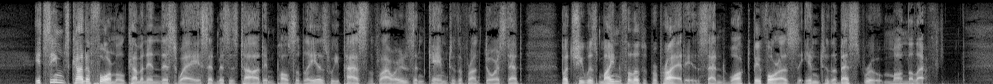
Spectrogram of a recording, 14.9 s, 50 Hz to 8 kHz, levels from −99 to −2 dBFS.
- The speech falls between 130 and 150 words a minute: No, average, 170 wpm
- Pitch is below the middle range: Yes, very low, 95 Hz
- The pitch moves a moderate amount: No, wide, 7.5 semitones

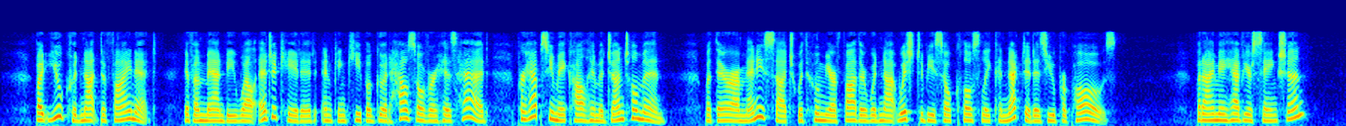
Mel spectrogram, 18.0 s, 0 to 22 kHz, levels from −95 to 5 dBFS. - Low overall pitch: No, medium, 185 Hz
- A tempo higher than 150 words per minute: Yes, average, 180 wpm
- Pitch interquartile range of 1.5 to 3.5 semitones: Yes, average, 2.8 semitones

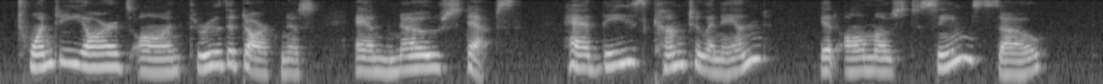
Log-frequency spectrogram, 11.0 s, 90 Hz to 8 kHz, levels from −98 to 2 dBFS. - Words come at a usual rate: No, slow, 105 wpm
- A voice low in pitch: No, high, 210 Hz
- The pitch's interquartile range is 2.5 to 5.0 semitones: No, wide, 5.6 semitones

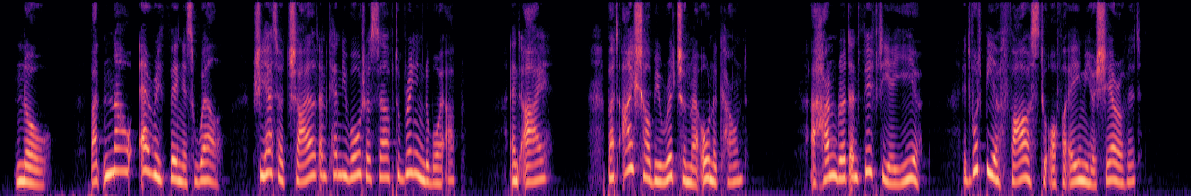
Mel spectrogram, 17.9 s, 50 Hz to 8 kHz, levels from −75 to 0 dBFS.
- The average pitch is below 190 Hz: No, high, 230 Hz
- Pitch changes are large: No, average, 4.9 semitones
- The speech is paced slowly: No, average, 160 wpm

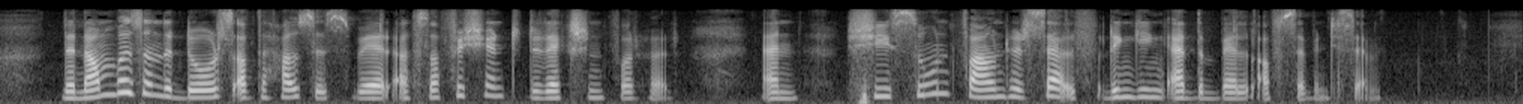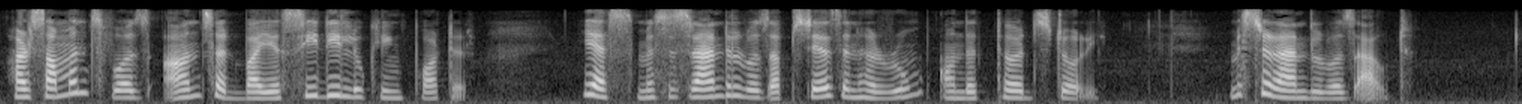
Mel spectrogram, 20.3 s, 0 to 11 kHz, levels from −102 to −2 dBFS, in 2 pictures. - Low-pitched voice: No, high, 230 Hz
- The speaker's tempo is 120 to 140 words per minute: No, average, 150 wpm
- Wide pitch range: No, average, 3.9 semitones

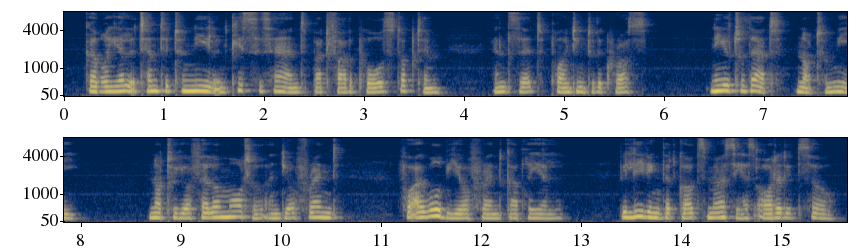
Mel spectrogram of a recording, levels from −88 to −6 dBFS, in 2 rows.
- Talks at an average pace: Yes, average, 185 wpm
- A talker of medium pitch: Yes, medium, 165 Hz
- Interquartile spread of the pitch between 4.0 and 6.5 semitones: No, average, 3.0 semitones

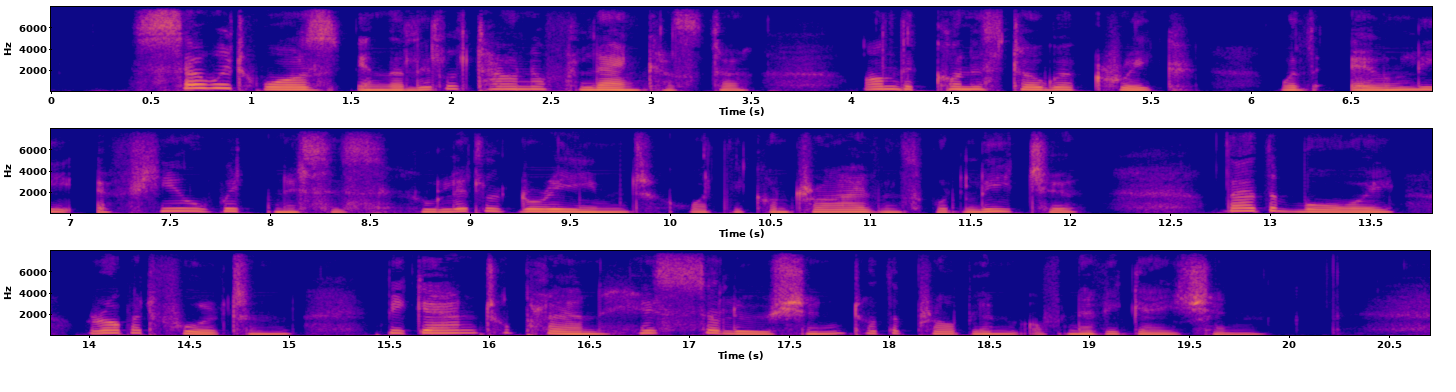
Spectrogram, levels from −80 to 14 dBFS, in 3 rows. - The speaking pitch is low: No, high, 190 Hz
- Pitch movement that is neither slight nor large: No, wide, 5.7 semitones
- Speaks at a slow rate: Yes, slow, 120 wpm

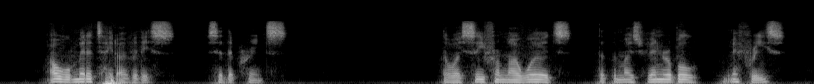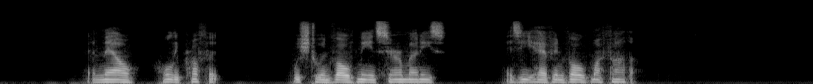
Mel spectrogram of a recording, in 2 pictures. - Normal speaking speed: No, slow, 130 wpm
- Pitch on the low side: Yes, low, 110 Hz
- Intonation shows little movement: Yes, narrow, 1.5 semitones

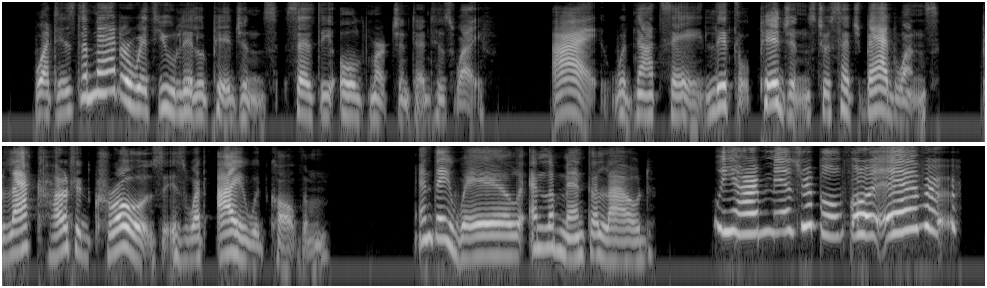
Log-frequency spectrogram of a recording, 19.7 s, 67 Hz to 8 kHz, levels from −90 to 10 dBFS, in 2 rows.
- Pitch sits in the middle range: No, high, 195 Hz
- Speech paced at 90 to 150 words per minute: Yes, slow, 135 wpm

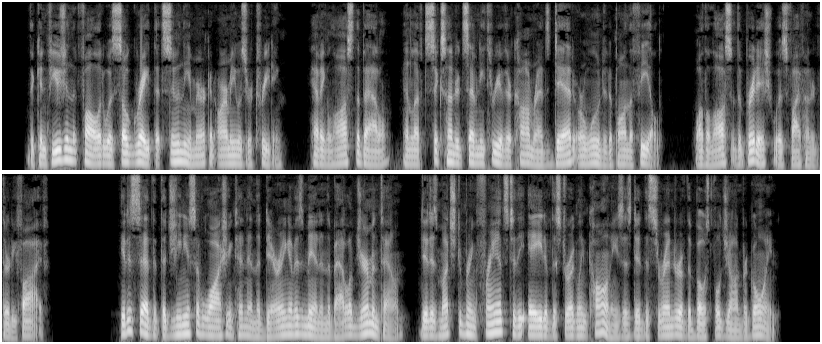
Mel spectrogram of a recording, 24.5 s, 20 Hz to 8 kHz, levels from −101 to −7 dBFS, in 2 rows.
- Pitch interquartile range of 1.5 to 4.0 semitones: Yes, average, 3.6 semitones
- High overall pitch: No, low, 100 Hz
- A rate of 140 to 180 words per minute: No, average, 195 wpm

